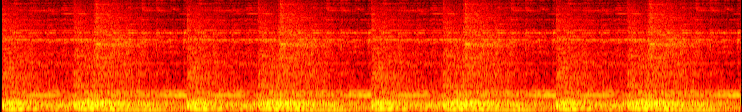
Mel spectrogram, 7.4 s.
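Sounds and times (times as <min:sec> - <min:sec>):
kettle drums: 0:00.0 - 0:07.4.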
